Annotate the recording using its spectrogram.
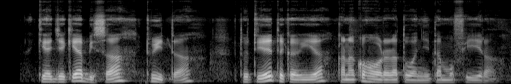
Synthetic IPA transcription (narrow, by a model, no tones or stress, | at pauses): kiad͡ʒakjabisatwitatutiɛtɛkaɣiakanakɔhɔɾɛɾatuaɲitamufiɾa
